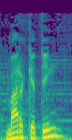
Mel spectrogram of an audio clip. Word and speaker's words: marketing: Y así hemos de escribir marketing, casting, camping, catering, sin la G, aunque también pueden escribirse con ella. Pero en la pronunciación nunca debe sonar la letra G.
